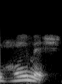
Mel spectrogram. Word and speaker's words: Hamish: The way you pronounce the name Hamish. – Yeah. – Yeah. – You say Hamish. You say Hamish all the time, and I'm just going, no, guys, please. – Well, yeah, we don't encounter that name very often. So we do what we can. If we were to say his name again, yes. – Believe me, we've been corrected often enough by now. – Good. – That we would say Hamish.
